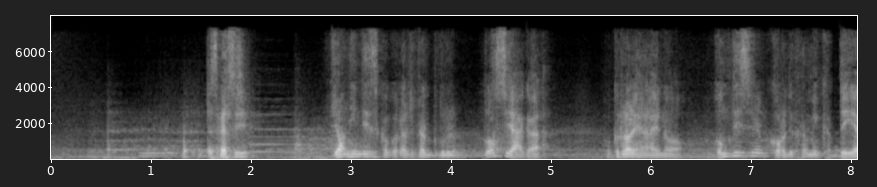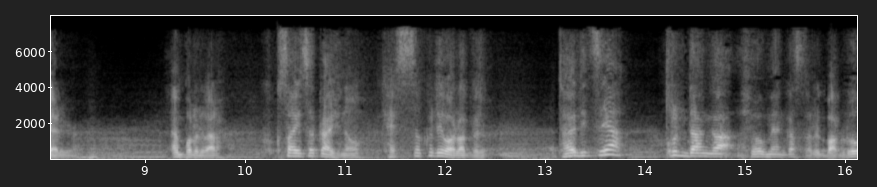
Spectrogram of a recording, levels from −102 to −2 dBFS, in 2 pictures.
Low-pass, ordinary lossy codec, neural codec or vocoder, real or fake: 7.2 kHz; AAC, 32 kbps; codec, 16 kHz in and 24 kHz out, 0.4 kbps, LongCat-Audio-Codec, fine tuned four codebook decoder; fake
